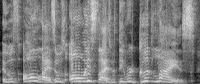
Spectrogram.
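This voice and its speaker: An actress reading the part of a grieving young pregnant woman, speaking haltingly and dropping to near whispers. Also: very high-pitched, expressive. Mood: desperate. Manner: halting, trailing into quiet, near-whispered confessions. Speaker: actor in a staged play reading. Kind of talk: staged play reading.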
